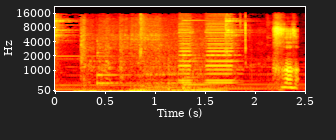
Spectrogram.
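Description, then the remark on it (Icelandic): A car engine rumbles low and steady for a couple of seconds, joined by brief tonal, horn-like toots, then cuts off near the end with a short final burst. “Vá, flottu bíl finnst það ekki.”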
